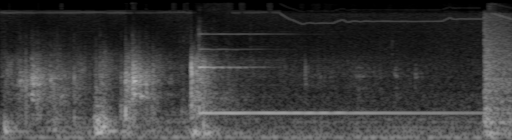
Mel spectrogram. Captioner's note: bell rings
